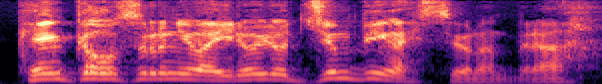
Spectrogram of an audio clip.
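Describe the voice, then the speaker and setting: An actor playing a brash, swaggering young street boss and brawler in a Japanese anime audio drama, rough-spoken and cocky. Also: male voice, on the high side, big pitch swings, fast, fairly bright tone, no echo, clean studio sound.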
